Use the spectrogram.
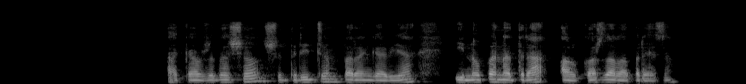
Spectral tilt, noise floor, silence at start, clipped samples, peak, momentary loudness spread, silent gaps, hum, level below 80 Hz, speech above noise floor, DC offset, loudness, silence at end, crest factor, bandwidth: -5 dB/octave; -87 dBFS; 1.65 s; under 0.1%; -16 dBFS; 10 LU; none; none; -70 dBFS; 53 dB; under 0.1%; -34 LUFS; 0.7 s; 20 dB; 7.6 kHz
